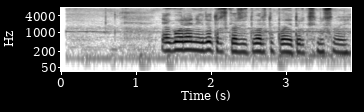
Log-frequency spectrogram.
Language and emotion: Russian, neutral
